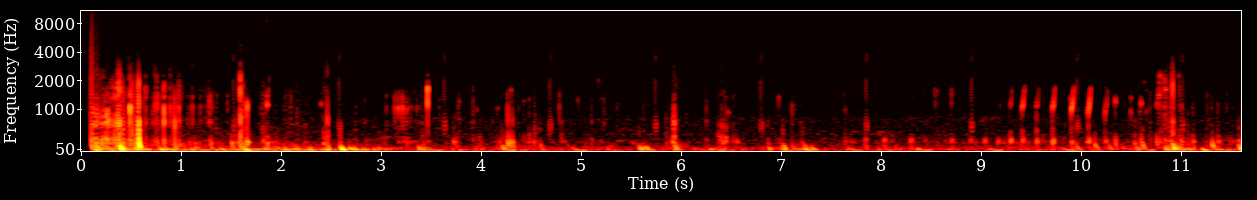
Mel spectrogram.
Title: Huge Stomach Digesting Noises | My Stomach Makes Noises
